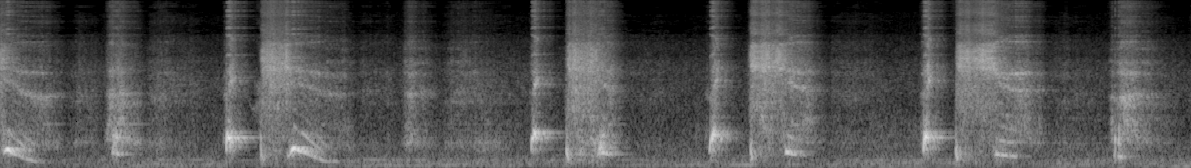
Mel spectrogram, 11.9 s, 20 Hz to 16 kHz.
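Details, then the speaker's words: About eight forceful sneezes in quick succession, each with a sharp inward gasp, from a person with pollen and dust allergies since about age 14, triggered by a dusty room, nose burning; sneezing fit. "Oh, good God. My nose is on fire. I just can't sneeze all the dust out of it. I keep needing more and more sneezes."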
